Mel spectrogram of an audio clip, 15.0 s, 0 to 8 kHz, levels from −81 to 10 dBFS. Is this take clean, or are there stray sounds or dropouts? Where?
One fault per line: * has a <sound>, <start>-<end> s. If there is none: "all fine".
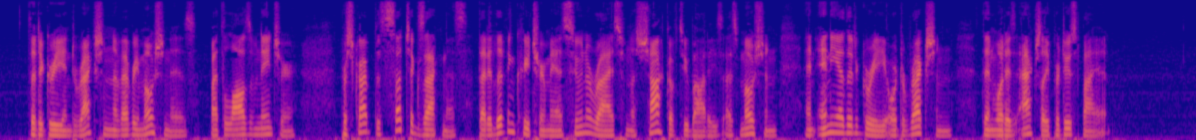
all fine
